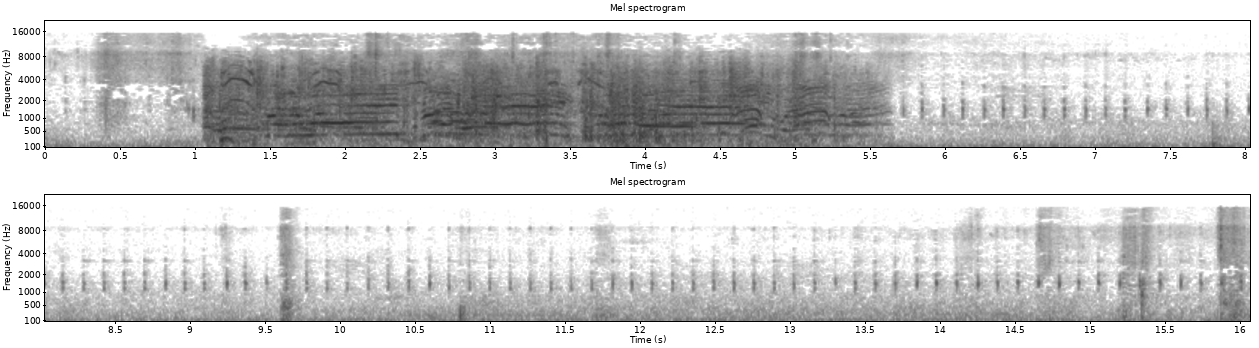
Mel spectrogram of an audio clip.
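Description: A voice-like sound with sliding pitch for about five seconds, starting about a second in, followed by faint, rapid, evenly spaced ticking.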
